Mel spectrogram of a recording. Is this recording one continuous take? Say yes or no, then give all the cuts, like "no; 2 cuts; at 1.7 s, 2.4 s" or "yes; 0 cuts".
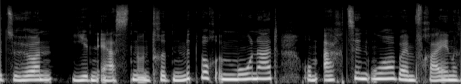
yes; 0 cuts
